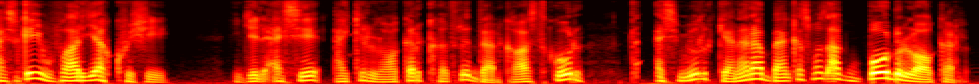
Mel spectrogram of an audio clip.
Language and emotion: Kashmiri, happy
